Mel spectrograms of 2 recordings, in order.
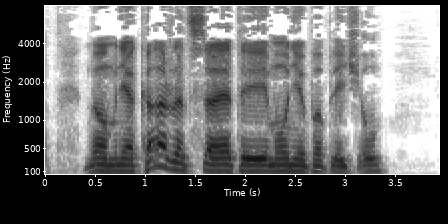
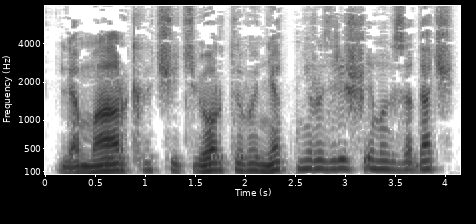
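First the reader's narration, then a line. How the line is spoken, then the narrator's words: Quiet and firm. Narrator (Russian): тихо и твердо произнесла она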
